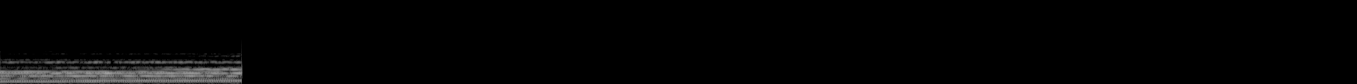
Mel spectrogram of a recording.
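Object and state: Nothing is struck.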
